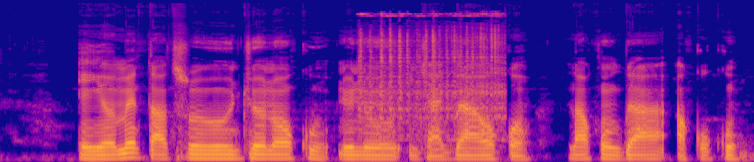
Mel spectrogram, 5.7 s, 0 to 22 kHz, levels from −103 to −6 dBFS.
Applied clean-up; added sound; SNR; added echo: none; Coin (dropping); 10 dB; none.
